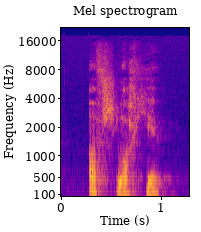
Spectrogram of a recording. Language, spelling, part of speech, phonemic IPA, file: Dutch, afslagje, noun, /ˈɑfslɑxjə/, Nl-afslagje.ogg
- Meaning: diminutive of afslag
